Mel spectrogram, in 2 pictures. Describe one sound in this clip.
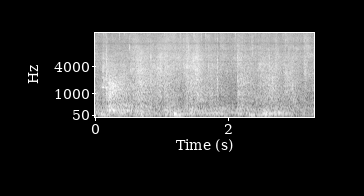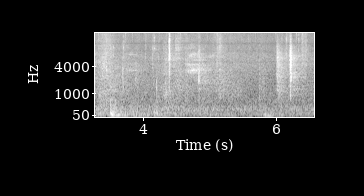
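Footsteps thud softly across a wooden floor in an echoing hall.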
